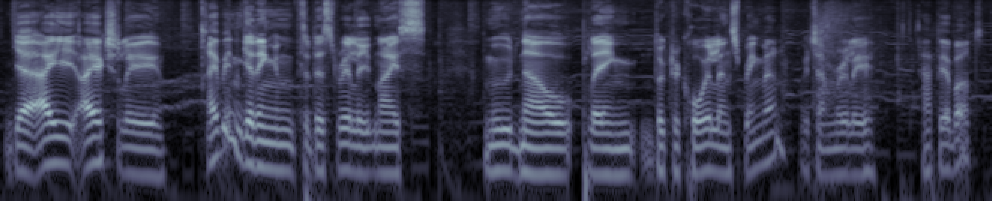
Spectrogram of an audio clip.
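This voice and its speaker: A man casting a fighting game tournament in a relaxed, chatty way, with many fillers and frequent chuckles. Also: fairly low pitch, normal speed. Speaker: esports caster. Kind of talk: casual game commentary. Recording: music playing behind.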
